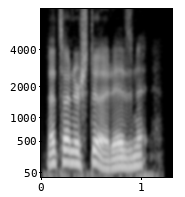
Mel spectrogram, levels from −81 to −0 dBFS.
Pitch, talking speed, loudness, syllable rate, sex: 140 Hz, 185 wpm, -16 LUFS, 6.0 syllables/s, male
